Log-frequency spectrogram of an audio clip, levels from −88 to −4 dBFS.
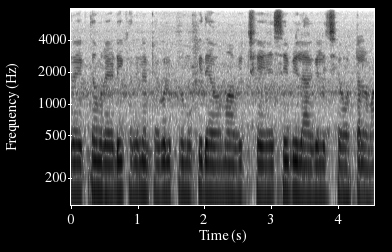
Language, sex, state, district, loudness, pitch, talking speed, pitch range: Gujarati, male, Gujarat, Gandhinagar, -15 LUFS, 135 Hz, 195 wpm, 130-140 Hz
